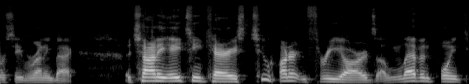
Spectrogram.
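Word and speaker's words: Achane: Okay, you got um, uh, how how do you pronounce my man's name? Akane, Achani. – Um, Achani, the receiver for the Miami Dolphins.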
